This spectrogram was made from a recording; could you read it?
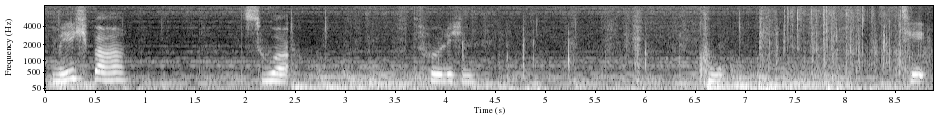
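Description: Slow-spoken youngster over music. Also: female voice, on the high side, fairly even intonation. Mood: deliberate. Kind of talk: German children's radio play acting. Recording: music playing behind the voice.

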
